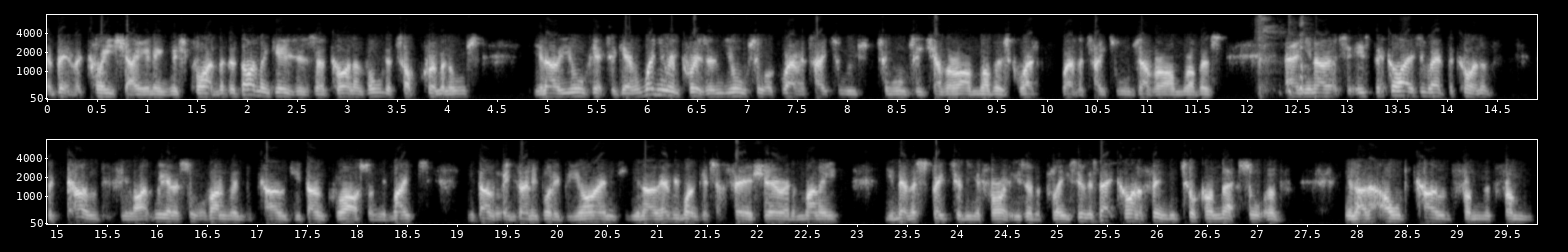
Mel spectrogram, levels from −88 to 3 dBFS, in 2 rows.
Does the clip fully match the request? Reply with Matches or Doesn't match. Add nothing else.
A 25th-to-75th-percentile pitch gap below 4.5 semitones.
Matches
